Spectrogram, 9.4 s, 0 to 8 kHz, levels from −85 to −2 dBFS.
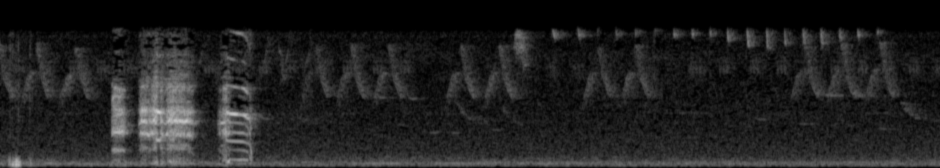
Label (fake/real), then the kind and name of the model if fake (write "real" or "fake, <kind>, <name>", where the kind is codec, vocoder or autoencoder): real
